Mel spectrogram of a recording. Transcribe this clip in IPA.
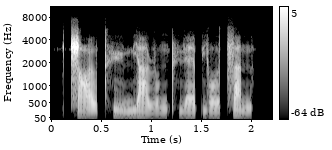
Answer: ʈ͡ʂ ɑ̰˨˩ ʊ̯ t̪ʰ y˥˧ m j ä˥˩ ɻ ʊ˧˥ ŋ pʰ ɥ ɛ˧˥ p j o˧˥ ʊ̯ t͡s a˥˩ n

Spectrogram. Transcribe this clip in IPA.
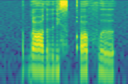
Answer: ɗ ɑ r i sʲ qʼ o f ə

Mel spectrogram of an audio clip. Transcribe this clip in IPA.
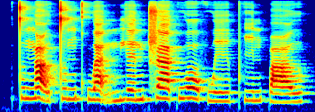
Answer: t̪ ʊ˧˥ ŋ ɑ̰˨˩ ʊ̯ t̪ ʊ˧˥ ŋ kʰ w a̰˨˩ n m j ɛ˧˥ n ʈ͡ʂ ä˥˧ k w ɔ˥˩ f w e˧˥ ɪ̯ pʰ i˥ n p ɑ˧˥ ʊ̯

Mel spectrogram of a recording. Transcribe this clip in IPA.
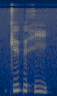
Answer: c y p y h i

